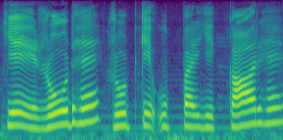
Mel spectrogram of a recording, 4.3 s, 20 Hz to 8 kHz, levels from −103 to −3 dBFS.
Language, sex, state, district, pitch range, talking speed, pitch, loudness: Hindi, female, Uttar Pradesh, Etah, 215-270 Hz, 125 wpm, 230 Hz, -19 LUFS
